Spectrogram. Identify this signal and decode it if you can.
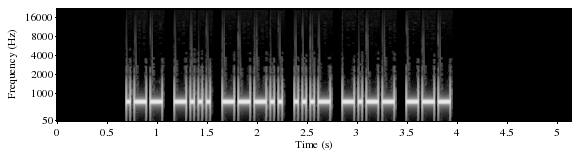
Morse code, heard as a keyed tone, about 30 wpm, 700 Hz. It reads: WB8VYO
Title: USA Call Signs Repeated 3x 30wpm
